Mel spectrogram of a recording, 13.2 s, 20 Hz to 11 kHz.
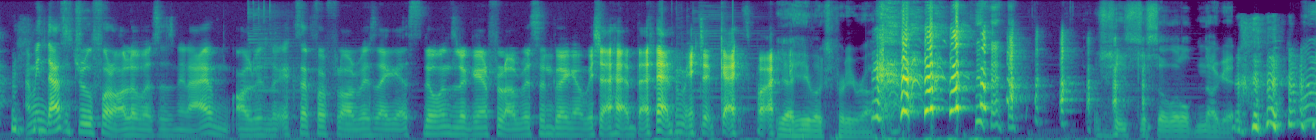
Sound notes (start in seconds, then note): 8.7 laughter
